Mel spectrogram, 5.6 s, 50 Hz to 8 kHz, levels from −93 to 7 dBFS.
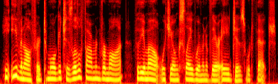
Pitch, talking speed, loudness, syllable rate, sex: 165 Hz, 235 wpm, -19 LUFS, 6.3 syllables/s, female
